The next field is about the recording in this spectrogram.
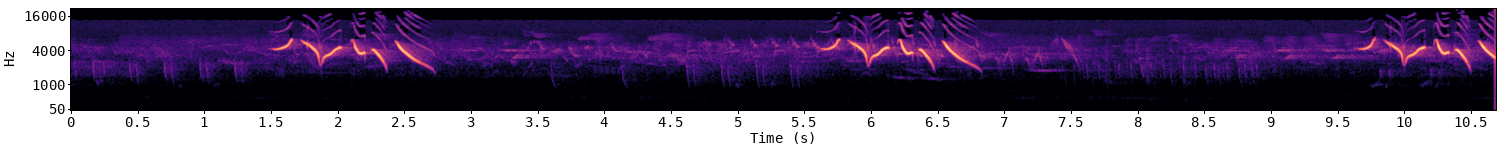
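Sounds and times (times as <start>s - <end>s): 
soft background bird chatter: 0.0s - 10.6s
common rosefinch Carpodacus erythrinus singing whistled phrase in Latvia: 1.5s - 3.5s, 5.6s - 7.5s, 9.4s - 10.6s.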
